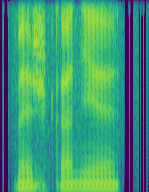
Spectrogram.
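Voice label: "meskanie", Slovak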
